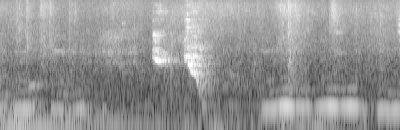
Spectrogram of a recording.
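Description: A voice humming faintly in a few short, low held notes, with a brief falling sound about halfway through.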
